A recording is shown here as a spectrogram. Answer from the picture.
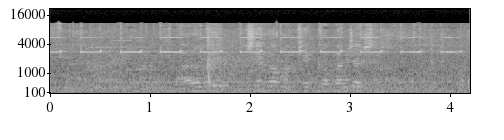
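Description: Electronic beeping from an airport luggage-trolley dispensing machine: one high tone repeating steadily, about two and a half beeps a second, over faint voices in the hall.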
